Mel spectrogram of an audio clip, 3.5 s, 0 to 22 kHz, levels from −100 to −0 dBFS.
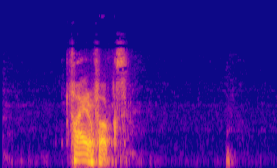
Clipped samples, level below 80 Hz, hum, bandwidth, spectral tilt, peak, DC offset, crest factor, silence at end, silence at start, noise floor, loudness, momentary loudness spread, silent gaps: under 0.1%; -52 dBFS; none; 8 kHz; -6.5 dB/octave; -2 dBFS; under 0.1%; 20 dB; 1.9 s; 0.9 s; -79 dBFS; -16 LUFS; 22 LU; none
